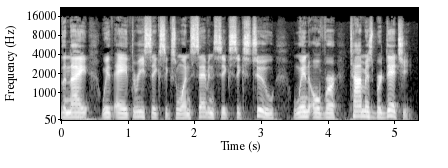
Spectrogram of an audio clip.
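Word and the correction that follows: Berdych: Am I saying that right? – Burdick.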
